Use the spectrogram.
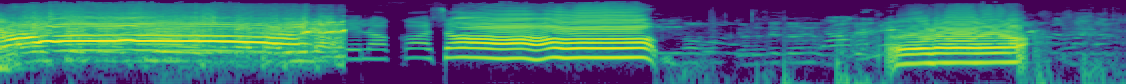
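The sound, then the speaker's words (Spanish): Loud, drawn-out cheering whoops from a few voices at a sustainable fashion launch event come in three long bursts separated by brief quieter gaps, with no clear clapping beneath them. “Fuerte aplauso.”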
